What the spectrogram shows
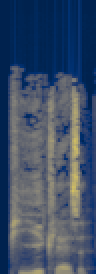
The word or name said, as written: pigeklasse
